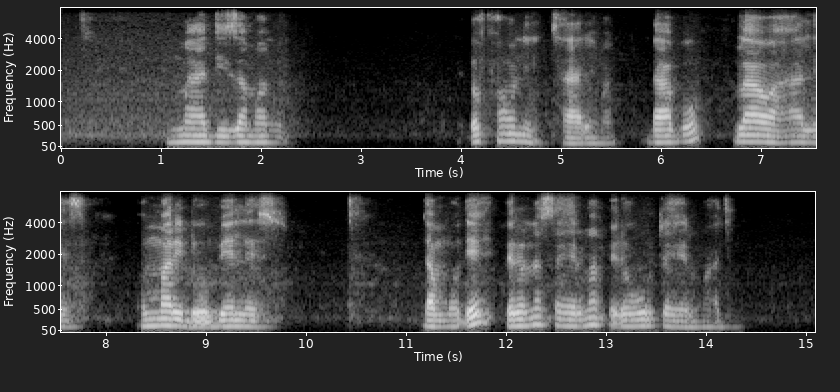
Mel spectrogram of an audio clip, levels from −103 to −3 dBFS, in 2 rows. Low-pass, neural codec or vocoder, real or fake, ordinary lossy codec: 7.2 kHz; none; real; Opus, 32 kbps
